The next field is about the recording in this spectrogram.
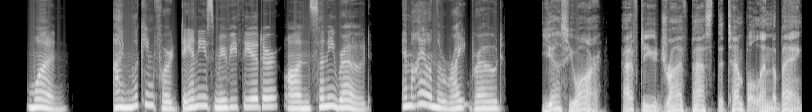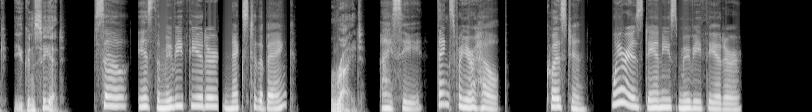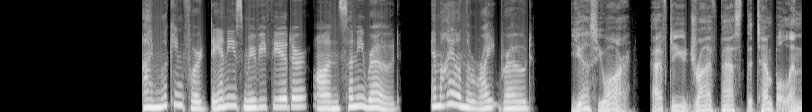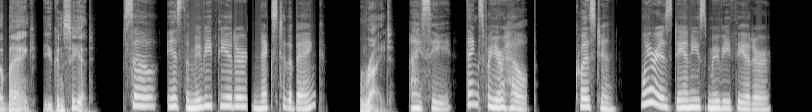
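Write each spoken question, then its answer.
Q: Question, where is Danny's movie theater?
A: Next to the bank on Sunny Road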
